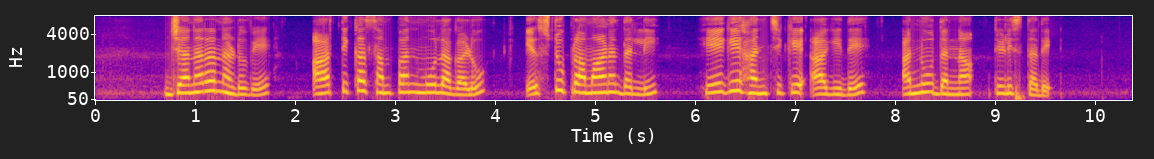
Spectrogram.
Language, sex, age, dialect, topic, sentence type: Kannada, female, 56-60, Coastal/Dakshin, banking, statement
